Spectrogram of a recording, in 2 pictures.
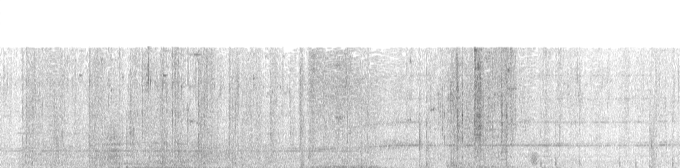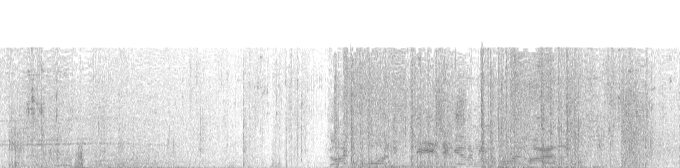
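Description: Footsteps thud on hard ground and metal floors.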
